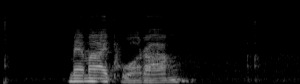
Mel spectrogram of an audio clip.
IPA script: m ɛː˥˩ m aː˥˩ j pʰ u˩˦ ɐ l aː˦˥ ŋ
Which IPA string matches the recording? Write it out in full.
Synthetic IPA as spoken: m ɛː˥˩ m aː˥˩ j pʰ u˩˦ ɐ ɾ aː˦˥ ŋ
